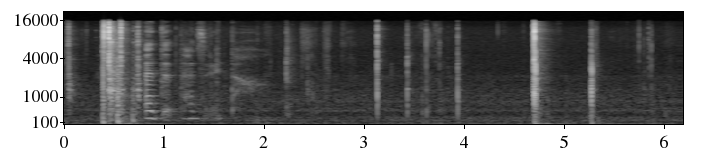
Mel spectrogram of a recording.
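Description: Scattered sharp clicks and taps, consistent with handling of the phone and earphone microphone. A short burst of clicks with a brief bit of voice comes about half a second in, and the loudest single click comes near the end.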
